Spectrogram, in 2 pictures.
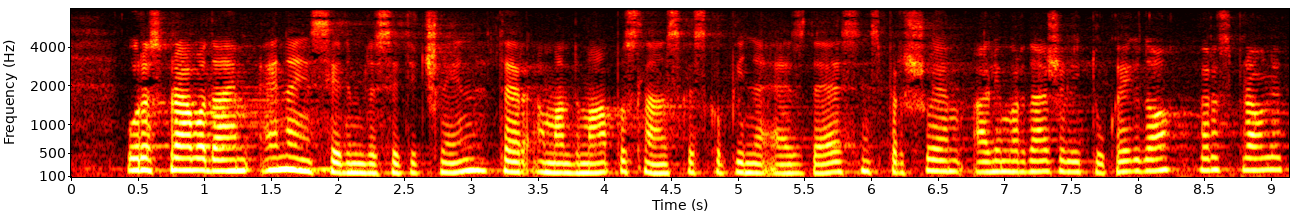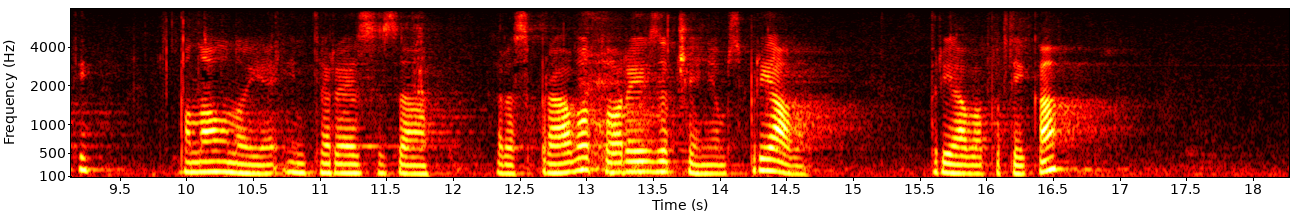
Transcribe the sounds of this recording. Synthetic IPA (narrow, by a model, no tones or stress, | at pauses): uɾaspɾaːʋɔd̪aːjɛmɛːnainseːd̪əmd̪ɛsɛt̪it͡ʃleːnt̪ɛɾamand̪mapɔslaːnskɛskupiːnɛ̰ʔɛzd̪ɛɛsinspɾaʃuːjɛmalimɔɾd̪aʒɛliːt̪uːkajɡd̪ɔɾaspɾaːwlʲat̪i | pɔnɔwnɔjɛʔint̪ɛɾɛːsza | ɾaspɾaːʋɔt̪oːɾɛjzat͡ʃeːnjɔmspɾijaːʋɔ | pɾijaːʋapɔt̪eːka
